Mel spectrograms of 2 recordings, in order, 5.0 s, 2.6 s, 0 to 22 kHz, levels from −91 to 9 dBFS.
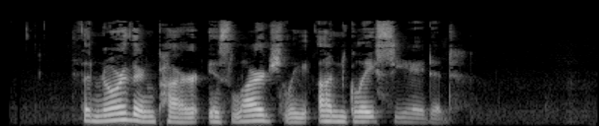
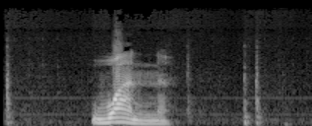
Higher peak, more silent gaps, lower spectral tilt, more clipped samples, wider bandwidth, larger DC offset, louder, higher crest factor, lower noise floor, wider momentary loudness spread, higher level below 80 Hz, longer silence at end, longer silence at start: second, -6 dBFS vs -2 dBFS; neither; second, -4.5 dB/octave vs -7 dB/octave; neither; second, 11.5 kHz vs 15.5 kHz; neither; second, -22 LUFS vs -18 LUFS; about the same, 18 dB vs 20 dB; first, -68 dBFS vs -54 dBFS; second, 15 LU vs 25 LU; second, -74 dBFS vs -52 dBFS; first, 1.25 s vs 0.45 s; first, 0.65 s vs 0.05 s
